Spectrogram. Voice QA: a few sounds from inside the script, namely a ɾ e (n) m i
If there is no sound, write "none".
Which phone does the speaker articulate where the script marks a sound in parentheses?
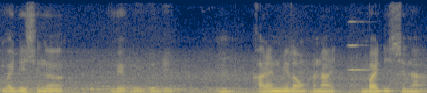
n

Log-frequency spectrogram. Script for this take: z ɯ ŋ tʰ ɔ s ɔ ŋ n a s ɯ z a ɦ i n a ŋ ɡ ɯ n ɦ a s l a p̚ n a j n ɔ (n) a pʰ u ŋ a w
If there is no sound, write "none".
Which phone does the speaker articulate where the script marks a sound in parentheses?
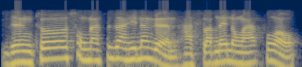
ŋ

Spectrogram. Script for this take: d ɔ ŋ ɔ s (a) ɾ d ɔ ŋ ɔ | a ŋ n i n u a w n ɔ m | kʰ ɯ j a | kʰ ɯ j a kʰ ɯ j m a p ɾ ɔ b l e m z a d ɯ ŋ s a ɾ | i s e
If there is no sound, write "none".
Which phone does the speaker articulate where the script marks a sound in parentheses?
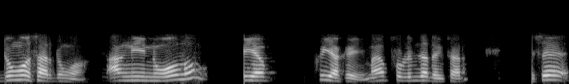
a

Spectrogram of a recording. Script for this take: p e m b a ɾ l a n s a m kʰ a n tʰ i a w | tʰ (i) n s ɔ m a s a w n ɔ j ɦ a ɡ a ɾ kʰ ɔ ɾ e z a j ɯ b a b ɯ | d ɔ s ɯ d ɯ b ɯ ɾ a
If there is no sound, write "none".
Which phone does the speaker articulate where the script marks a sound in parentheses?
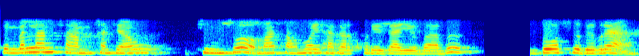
i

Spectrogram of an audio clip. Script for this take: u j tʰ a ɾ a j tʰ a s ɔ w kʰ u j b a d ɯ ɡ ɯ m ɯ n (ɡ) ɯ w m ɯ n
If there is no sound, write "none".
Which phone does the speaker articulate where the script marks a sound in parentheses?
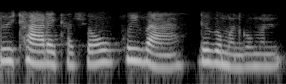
ɡ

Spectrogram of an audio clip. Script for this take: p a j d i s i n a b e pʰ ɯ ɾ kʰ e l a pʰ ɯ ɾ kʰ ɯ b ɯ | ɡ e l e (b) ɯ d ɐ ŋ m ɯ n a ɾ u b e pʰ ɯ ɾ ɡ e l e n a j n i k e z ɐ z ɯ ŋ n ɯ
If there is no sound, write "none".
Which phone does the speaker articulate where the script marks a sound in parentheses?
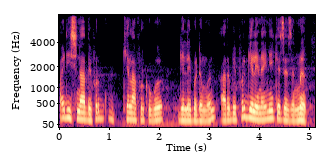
b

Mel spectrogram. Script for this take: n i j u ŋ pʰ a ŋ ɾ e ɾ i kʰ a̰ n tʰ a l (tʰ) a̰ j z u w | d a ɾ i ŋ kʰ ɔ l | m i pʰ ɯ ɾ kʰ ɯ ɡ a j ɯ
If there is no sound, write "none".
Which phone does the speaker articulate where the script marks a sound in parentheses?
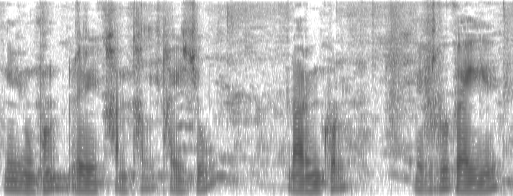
tʰ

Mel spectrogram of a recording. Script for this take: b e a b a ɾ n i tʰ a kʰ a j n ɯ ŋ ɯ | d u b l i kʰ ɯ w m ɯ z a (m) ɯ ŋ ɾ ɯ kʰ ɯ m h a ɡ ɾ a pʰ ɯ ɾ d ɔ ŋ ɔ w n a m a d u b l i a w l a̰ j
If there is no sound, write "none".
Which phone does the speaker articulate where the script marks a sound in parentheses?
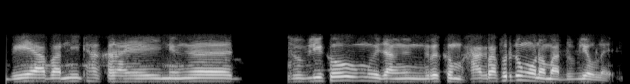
ŋ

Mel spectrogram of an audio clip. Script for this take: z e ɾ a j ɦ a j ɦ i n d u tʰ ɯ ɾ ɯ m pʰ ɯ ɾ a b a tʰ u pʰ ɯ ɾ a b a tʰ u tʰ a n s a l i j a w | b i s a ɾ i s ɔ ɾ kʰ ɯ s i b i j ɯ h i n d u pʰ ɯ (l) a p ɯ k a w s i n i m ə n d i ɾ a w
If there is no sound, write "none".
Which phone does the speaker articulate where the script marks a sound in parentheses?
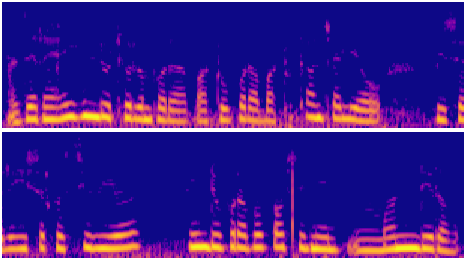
ɾ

